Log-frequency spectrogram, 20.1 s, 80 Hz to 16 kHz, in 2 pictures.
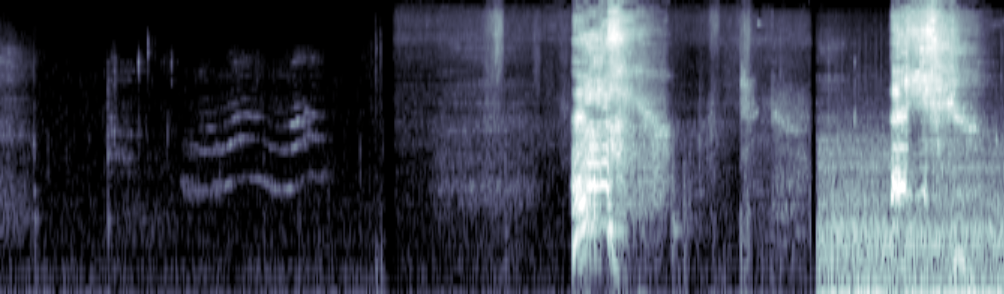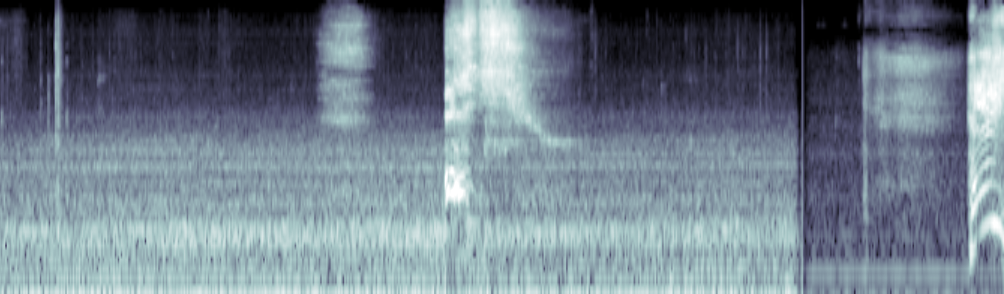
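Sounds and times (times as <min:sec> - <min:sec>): person sneezing loudly: 0:05.7 - 0:06.7
steady low rumble: 0:08.2 - 0:18.3.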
